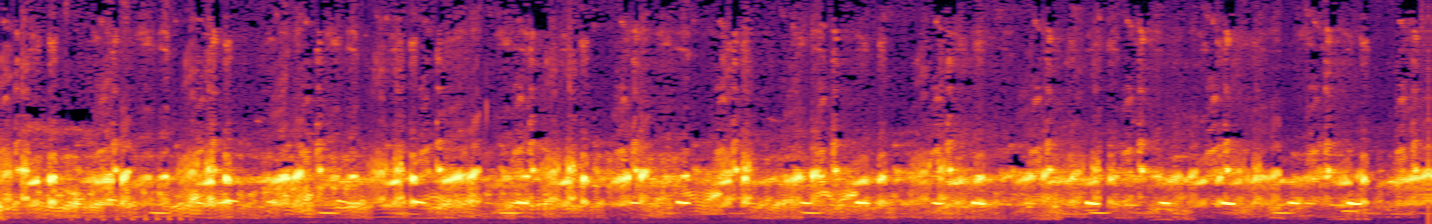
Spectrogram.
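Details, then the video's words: Frog chorus with many callers croaking simultaneously, a steady wall of raspy pulses dotted with brief clear notes, a quick rattling trill near the start. "FROGS CROAKING"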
